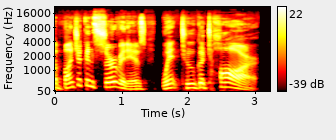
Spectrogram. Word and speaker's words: Qatar: The big controversy for a lot of folks online is I guess a bunch of conservatives went to guitar or cutter, depending on how you say it, including apparently Don Jr.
